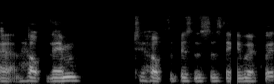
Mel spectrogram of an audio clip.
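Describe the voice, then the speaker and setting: A woman speaks with a South African accent at a very deep, low pitch. The sound is dry and close with no echo. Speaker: podcast host. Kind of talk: interview.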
